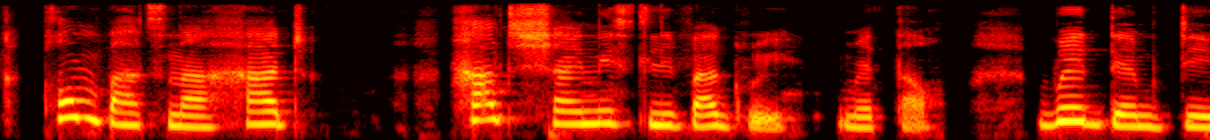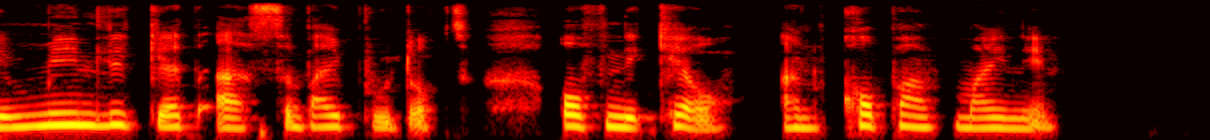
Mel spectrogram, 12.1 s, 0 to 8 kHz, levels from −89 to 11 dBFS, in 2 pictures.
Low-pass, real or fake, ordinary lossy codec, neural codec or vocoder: 7.2 kHz; real; none; none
